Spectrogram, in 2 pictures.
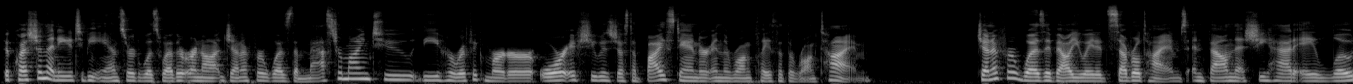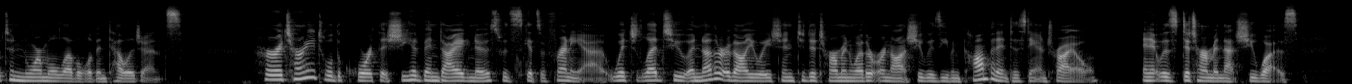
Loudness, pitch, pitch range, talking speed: -28 LUFS, 170 Hz, 155-185 Hz, 195 wpm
